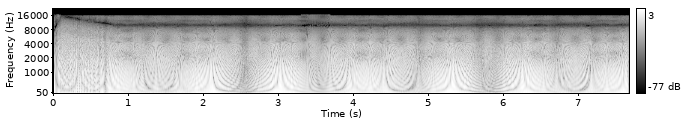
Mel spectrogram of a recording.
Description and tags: fake hoover5
Fake hoover with detuned waves
8-bits, detuned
